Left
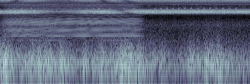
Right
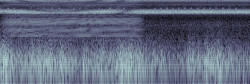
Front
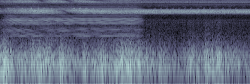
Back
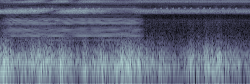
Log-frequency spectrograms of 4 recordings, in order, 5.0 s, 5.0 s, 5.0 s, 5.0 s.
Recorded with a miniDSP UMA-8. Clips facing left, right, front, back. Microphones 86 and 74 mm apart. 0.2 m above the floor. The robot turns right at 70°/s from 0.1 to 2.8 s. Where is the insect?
165° right; by 5.0 s 25° left.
